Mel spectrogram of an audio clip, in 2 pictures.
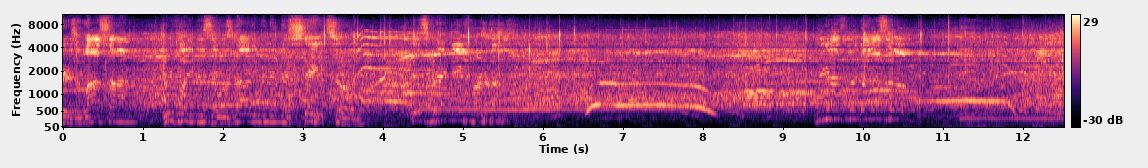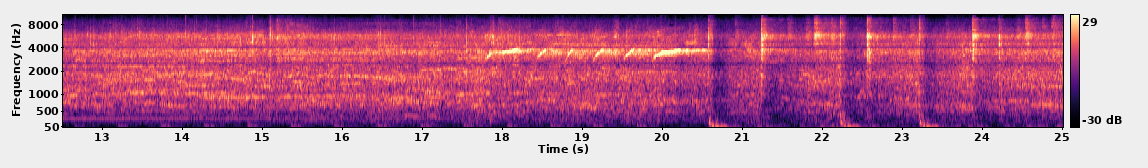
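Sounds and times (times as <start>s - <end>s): crowd cheering and whooping: 0.0s - 25.0s.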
